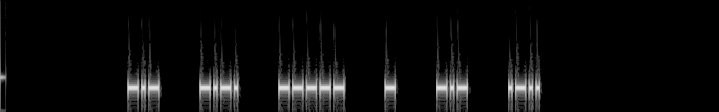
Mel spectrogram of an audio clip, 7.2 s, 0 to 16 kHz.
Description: Morse code, heard as a keyed tone, about 34 wpm, spaced as for 16 wpm, 700 Hz. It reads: KC0TKL
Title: USA Call Signs - 6 Characters - 4x Character Spacing - 35wpm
